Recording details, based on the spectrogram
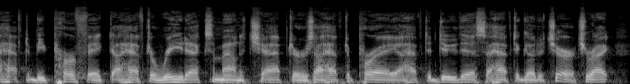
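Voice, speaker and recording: On a very clean recording with a silent background, a man talks in a plain, everyday voice. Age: 60s. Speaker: pastor. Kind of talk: interview conversation.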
